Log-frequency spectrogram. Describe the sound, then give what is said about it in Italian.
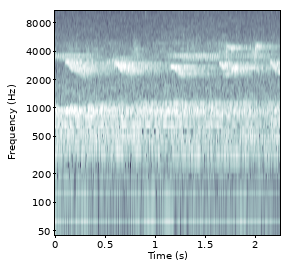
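A small bird chirps in a tree, giving a series of faint, high, quick chirps repeated at a fairly even pace over a steady, quiet tonal background. “Videro un uccellino che cantava su un albero. Ascoltarono insieme il cinguettio dell'uccellino.”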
